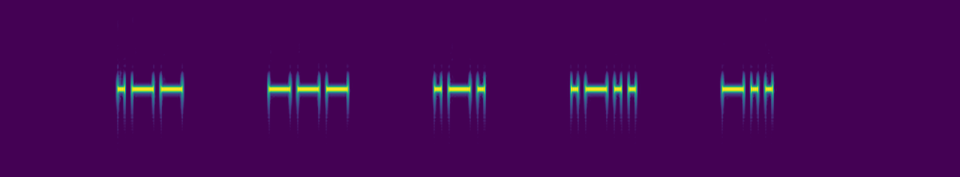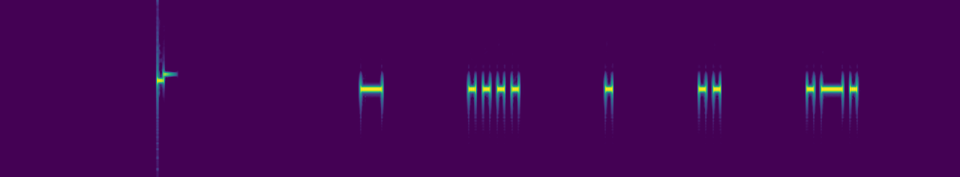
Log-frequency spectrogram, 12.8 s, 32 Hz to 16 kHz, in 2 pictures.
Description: Morse code, heard as a keyed tone, about 25 wpm, spaced as for 12 wpm, 700 Hz. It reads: WORLD THEIR
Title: 4x Character Spacing - Top 200 Words - 25wpm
